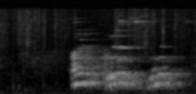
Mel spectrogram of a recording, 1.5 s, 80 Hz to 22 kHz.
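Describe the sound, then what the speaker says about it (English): Dog barking in the survival video game 7 Days to Die: a single short, close woof followed by a quieter second bark, heard alone without talk after a near-silent lead-in. "I don't know why my dog's barking yet."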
